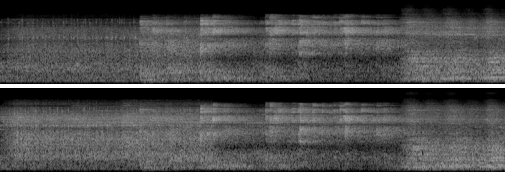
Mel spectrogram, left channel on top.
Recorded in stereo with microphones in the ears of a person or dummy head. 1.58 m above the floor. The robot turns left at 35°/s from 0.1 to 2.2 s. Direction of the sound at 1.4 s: 15° right (ahead or behind).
